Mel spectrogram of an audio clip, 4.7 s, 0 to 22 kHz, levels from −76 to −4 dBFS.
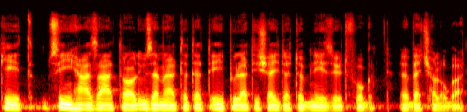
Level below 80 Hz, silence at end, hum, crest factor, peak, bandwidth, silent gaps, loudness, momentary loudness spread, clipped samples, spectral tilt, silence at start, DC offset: -34 dBFS; 0.05 s; none; 16 dB; 0 dBFS; 14 kHz; none; -16 LUFS; 8 LU; under 0.1%; -6.5 dB/octave; 0 s; under 0.1%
